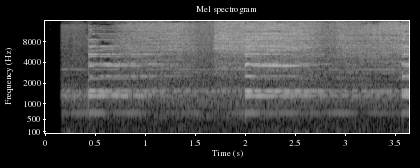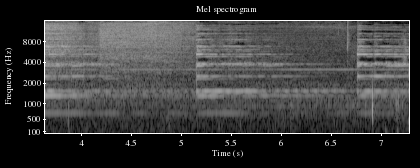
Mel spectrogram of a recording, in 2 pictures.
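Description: A steam train hauls three flatcar loads, one of rail and two of machine tools, and steady hiss and rail noise carry throughout. The sound comes in surging pulses every second or two, with a faint whistle-like tone.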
